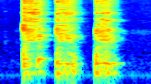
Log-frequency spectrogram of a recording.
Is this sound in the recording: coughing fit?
yes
